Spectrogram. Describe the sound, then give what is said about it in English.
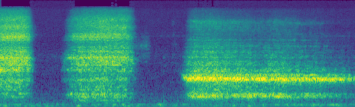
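Breathing exercise: two sharp airy inhales through the nose with a short gap between them, then one long breathy exhale through the mouth that carries a faint whistling tone, alone with no talk. “inhale through the nose, exhale through your mouth. Exhale through your mouth, just a long exhale.”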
